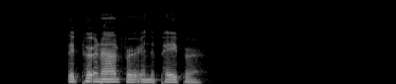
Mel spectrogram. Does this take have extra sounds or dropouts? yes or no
no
